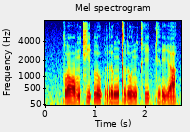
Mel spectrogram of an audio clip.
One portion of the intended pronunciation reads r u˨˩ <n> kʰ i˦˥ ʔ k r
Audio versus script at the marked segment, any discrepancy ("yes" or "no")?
no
